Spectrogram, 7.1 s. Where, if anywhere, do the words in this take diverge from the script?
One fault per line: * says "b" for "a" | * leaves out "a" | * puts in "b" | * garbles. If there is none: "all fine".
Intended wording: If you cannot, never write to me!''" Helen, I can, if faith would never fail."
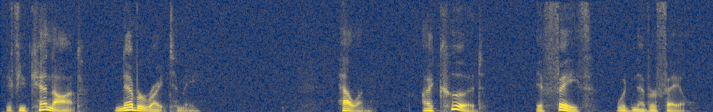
* says "could" for "can"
